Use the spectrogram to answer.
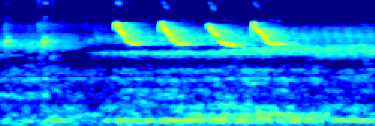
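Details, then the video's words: Cinereous tit lure call: four quick, high, thin notes sliding downward, evenly spaced at about a third of a second, over a faint background hiss. "Pancingan Suara pikat Burung gelatik batu"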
